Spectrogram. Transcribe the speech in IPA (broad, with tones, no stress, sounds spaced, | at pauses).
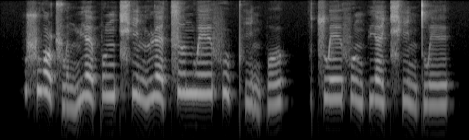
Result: ʂ w ɔ˥˩ ʈ͡ʂ w ə˩ n m j ɛ˥˩ p ʊ˥ ŋ t͡ɕʰ i˥˧ n l ɥ ɛ˥˩ t͡s ɹ̩˥ n̪ w e˥ ɪ̯ f u˥˩ pʰ ḭ˨˩ n p o˦ ʊ̯ | t͡s w e˥ ɪ̯ f ʊ˥˧ ŋ p j ɛ˥˧ t͡ɕʰ i˥˩ n t̪ w e˥ ɪ̯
